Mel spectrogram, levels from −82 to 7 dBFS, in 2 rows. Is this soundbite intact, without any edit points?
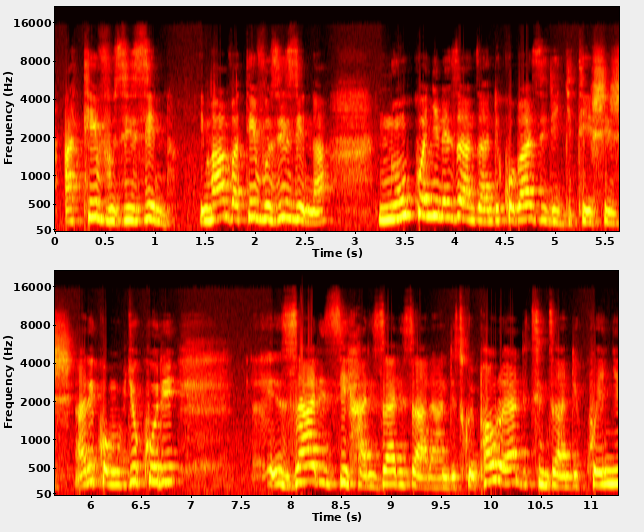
yes; 0 cuts

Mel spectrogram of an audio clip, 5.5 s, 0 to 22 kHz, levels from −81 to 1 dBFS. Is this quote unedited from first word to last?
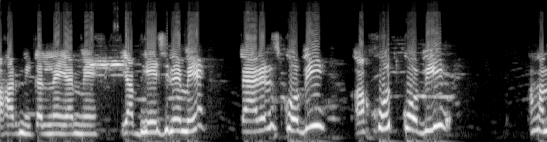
yes; 0 cuts

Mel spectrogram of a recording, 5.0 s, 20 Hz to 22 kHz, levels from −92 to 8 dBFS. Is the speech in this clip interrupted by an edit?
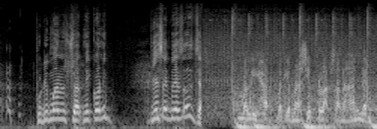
yes; 1 cut; at 2.7 s

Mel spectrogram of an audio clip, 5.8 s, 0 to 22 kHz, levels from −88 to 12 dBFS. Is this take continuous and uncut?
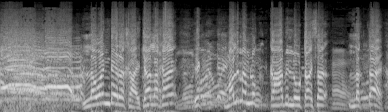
yes; 0 cuts

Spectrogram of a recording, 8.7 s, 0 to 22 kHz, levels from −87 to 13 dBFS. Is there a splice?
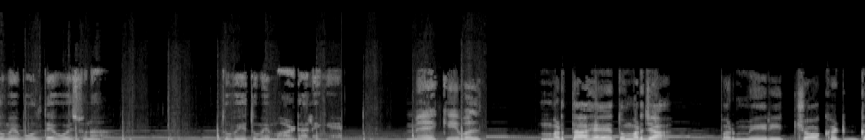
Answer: yes; 1 cut; at 4.9 s

